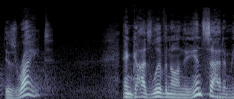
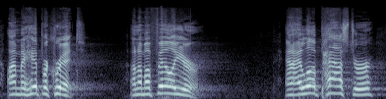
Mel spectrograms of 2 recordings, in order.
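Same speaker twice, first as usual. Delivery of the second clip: louder, higher preaching push; fired-up preaching; 9 semitones higher, 8 dB louder than usual. Real, not acted. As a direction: drive it home to the congregation. Preaching at full force.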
